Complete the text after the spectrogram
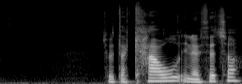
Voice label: "cawl", Welsh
